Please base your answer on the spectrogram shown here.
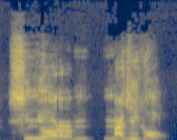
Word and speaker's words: Signor Magico: Which of course I'm not even pronouncing it properly. It's Signor Magico.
